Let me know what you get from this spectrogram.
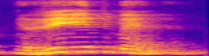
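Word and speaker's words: rhythm: तो दोस्तों इसमें RH में जो है R के बाद H का उच्चारण नहीं करना है, क्या पढ़ना है, R को पढ़ना है, उसके बाद पढ़ना है, यानी राइम, रिद्म, रेटोरिक या रैप्सोडी।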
